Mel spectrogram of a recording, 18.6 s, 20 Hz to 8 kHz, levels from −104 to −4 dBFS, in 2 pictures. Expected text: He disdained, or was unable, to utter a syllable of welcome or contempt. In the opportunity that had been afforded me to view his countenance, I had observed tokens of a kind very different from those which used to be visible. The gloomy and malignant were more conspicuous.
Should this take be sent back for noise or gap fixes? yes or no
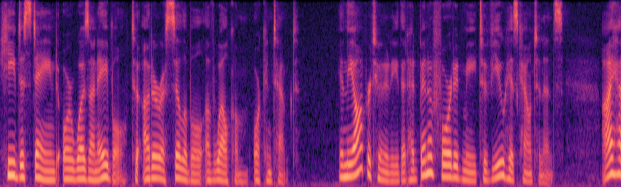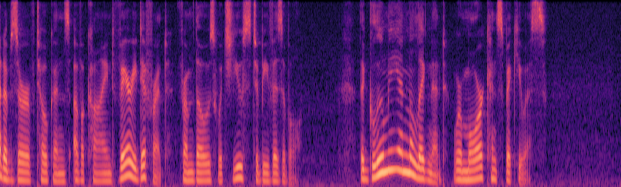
no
